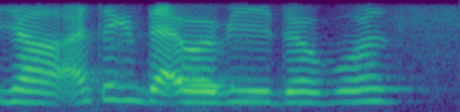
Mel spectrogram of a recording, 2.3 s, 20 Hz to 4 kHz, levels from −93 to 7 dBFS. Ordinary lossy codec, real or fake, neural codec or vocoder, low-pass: none; real; none; 3.6 kHz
